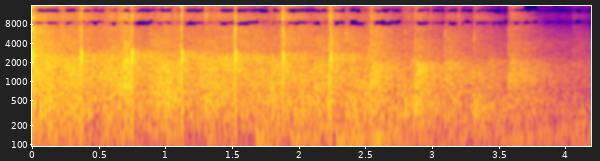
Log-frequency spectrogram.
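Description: Audience applauding, with one nearby clapper's claps standing out at about three a second; the applause dies away near the end.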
